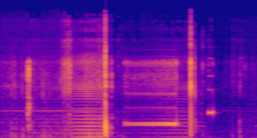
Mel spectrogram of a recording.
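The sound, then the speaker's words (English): Telephone dialing tones from redialing a dropped call: a couple of sustained electronic tones broken by sharp clicks, then a brief higher beep, with no talking. “Oh, I think I lost her. We may try again, but in the meantime...”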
